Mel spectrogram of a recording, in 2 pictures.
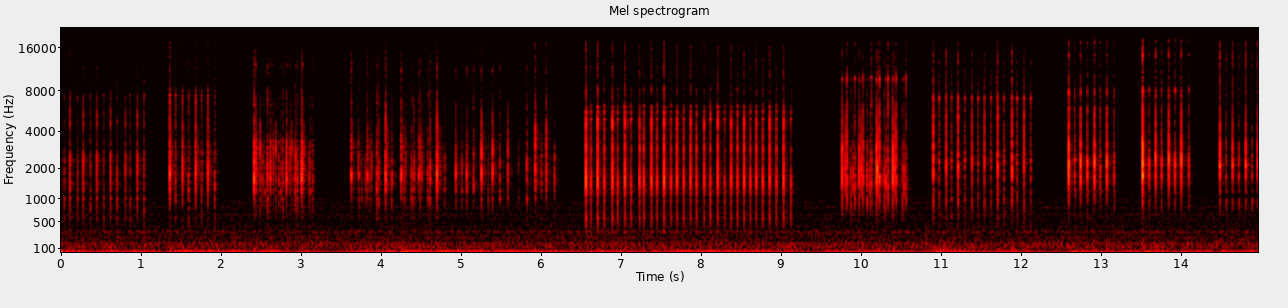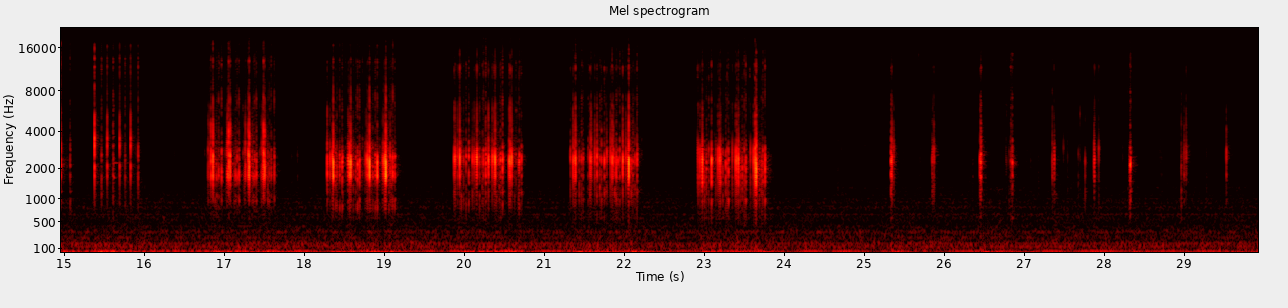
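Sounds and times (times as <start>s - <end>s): mechanical keyboard typing: 0.0s - 9.2s, 9.8s - 16.0s, 16.8s - 17.7s, 18.3s - 19.2s, 19.9s - 22.3s, 22.9s - 23.9s, 25.3s - 29.7s.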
